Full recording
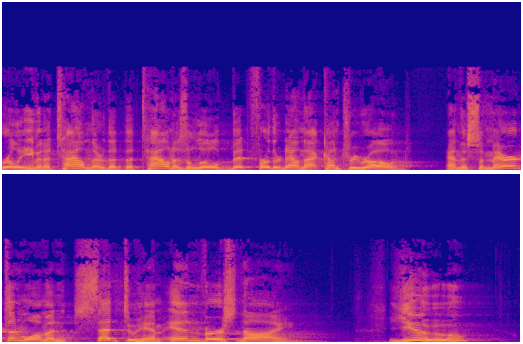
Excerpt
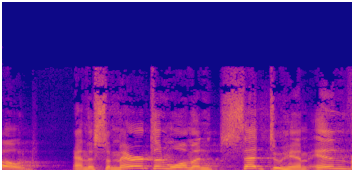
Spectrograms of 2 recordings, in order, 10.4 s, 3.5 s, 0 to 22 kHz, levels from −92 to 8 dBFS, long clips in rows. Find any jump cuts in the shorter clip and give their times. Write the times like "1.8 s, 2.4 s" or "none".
none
